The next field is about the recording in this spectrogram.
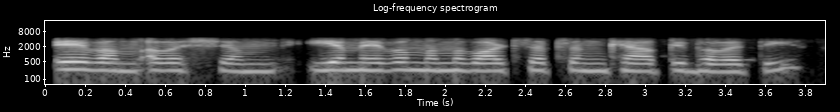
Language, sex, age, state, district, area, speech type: Sanskrit, female, 18-30, Maharashtra, Washim, urban, conversation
